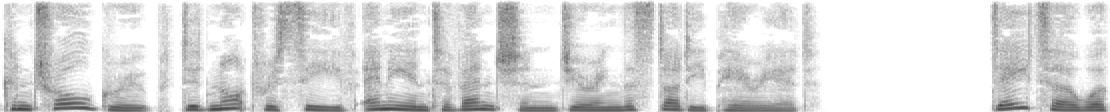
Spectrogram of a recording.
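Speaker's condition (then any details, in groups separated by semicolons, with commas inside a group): No condition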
